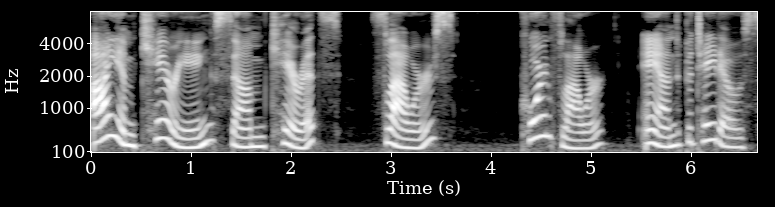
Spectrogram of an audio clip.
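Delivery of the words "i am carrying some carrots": plain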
